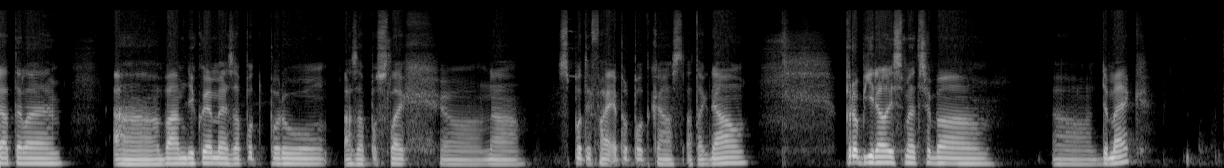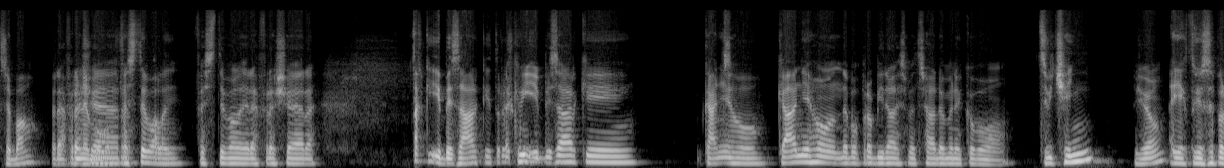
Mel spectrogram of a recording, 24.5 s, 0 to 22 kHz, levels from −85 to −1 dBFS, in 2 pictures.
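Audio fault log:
Throughout: sample clock jitter, the converter clock wobbling by around 5 µs, leaving a gritty hiss about 30 dB down that swells on loud, bright speech and disappears in pauses.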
